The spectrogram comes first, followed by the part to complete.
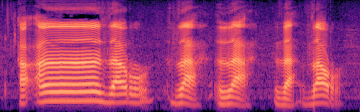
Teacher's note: Ra-nya tebal, dha-nya tetap tipis.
